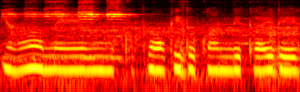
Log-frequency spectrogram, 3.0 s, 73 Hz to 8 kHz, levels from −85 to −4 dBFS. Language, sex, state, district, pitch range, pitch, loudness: Hindi, female, Uttar Pradesh, Deoria, 220-230 Hz, 225 Hz, -25 LUFS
